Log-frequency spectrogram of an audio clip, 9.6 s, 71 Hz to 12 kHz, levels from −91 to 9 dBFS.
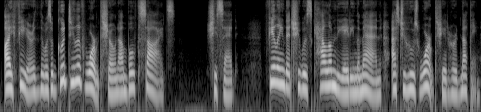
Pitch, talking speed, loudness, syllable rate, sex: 195 Hz, 185 wpm, -21 LUFS, 4.6 syllables/s, female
